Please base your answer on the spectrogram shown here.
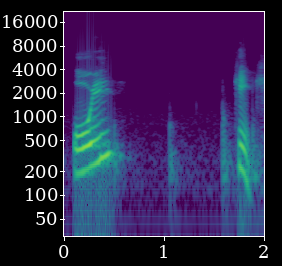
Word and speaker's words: ঐকিক: আপনি দেখেন আমি এখানে কি লিখেছি? ঐকিক। এবার আপনারা এটা উচ্চারণ করেন তো ওই কিক ঐ কিক আচ্ছা কোথায় হসন্ত দিচ্ছে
